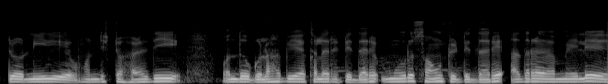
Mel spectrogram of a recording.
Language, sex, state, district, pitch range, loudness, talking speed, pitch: Kannada, male, Karnataka, Dharwad, 120-135 Hz, -24 LUFS, 130 wpm, 125 Hz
